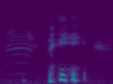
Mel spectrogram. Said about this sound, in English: Yay. Tara Jr. Jr., everybody. Sit down now. Be good. Ladies and gentlemen, the cat. The cat is in the house. How you doing, Junior? Good? Okay, good. He said good.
